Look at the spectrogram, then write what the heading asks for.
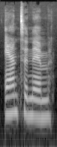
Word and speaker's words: antonym: of the syllable and what do we hear when we say antonym quickly we hear the schwa sound that's because the accent is on an antonín and this is an unaccented syllable but will exaggerate that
